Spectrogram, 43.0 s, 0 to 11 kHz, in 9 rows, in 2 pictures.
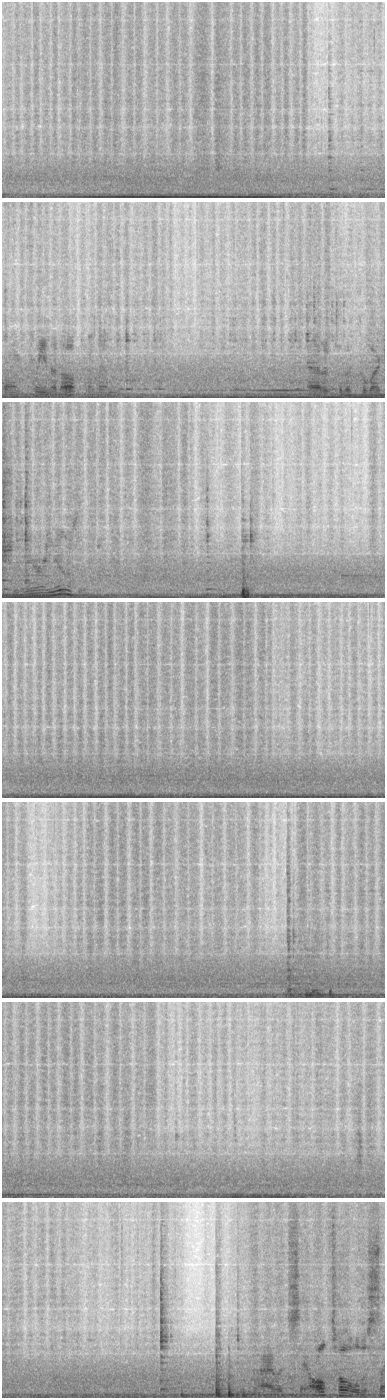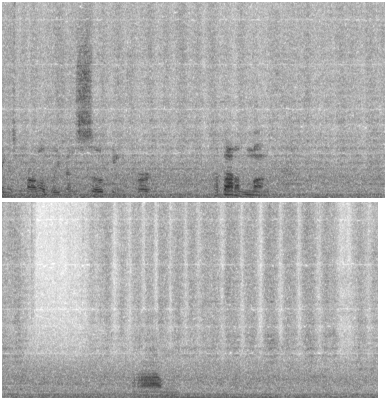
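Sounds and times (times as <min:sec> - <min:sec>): scrubbing cast iron pot: 0:00.0 - 0:31.0, 0:31.6 - 0:43.0
knock: 0:31.4 - 0:31.8.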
